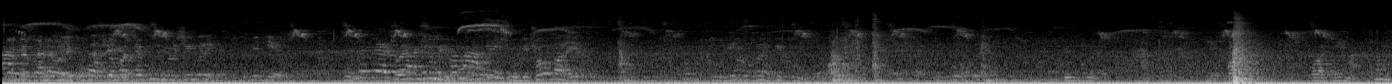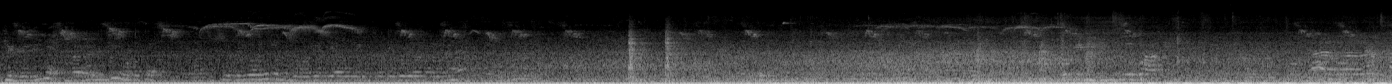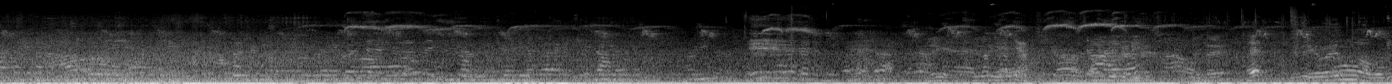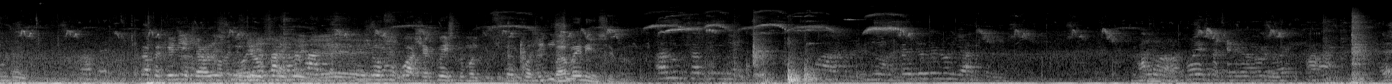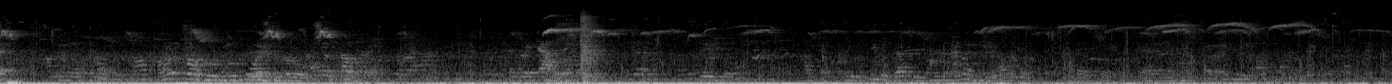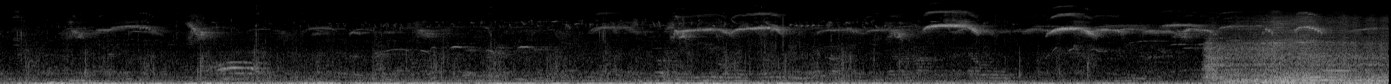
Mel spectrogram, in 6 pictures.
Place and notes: Ambience of a quite active street where people are doing small work and some passing and chatting, birds.
(Binaural: Dpa4060 into Shure FP24 into Sony PCM-D100)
